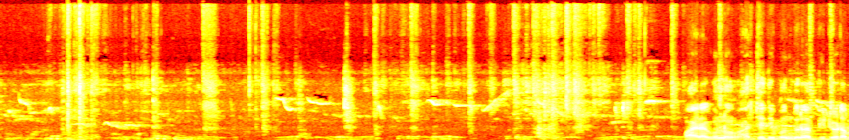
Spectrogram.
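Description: Pigeons coo softly and steadily.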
